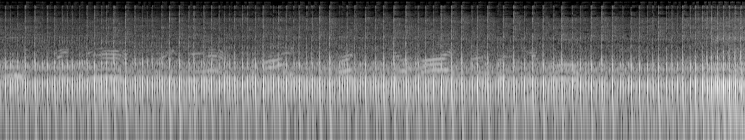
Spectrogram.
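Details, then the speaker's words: Old chainsaw with round chain, first cut in years, held wide open before cutting: burbling uneven four-stroking over steady buzz, mixture very rich; it four-stroked until it bit wood, then mixture retuned. "So what we do is I get him to crack it wide open, and you can hear it. It's fat as all get out. It really is."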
